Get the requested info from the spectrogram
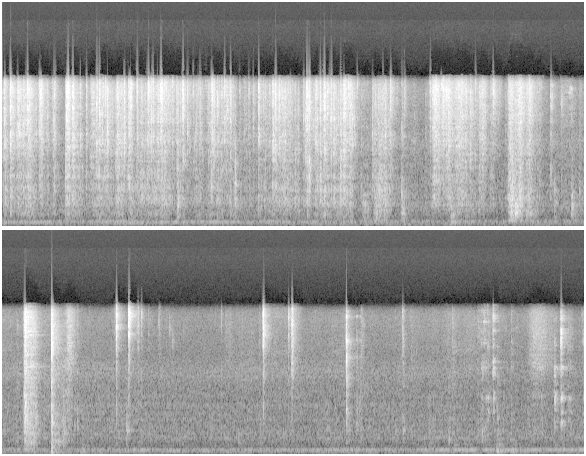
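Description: Water boiling in a small stainless steel saucepan of white corn kernels, with rapid crackling and popping of bubbles. The crackling is dense for the first ten seconds or so, then thins to scattered single pops.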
